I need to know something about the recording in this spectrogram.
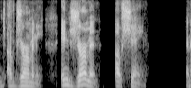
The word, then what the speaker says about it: Schoen: think shane is pronounced i don't think shone is pronounced shane it actually is it actually is funny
